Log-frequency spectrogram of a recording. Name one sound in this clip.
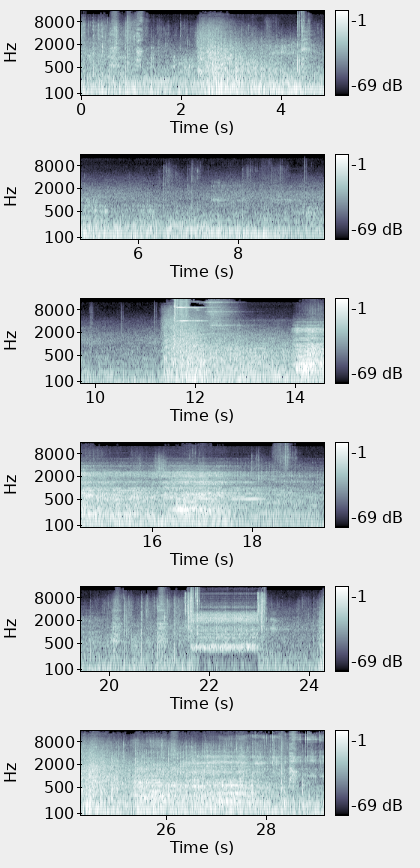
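Footsteps crunch slowly over gravel and debris.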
